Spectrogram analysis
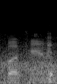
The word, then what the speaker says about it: Buchanan: So, it's spelled Buchanan, but everyone says Buchanan.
